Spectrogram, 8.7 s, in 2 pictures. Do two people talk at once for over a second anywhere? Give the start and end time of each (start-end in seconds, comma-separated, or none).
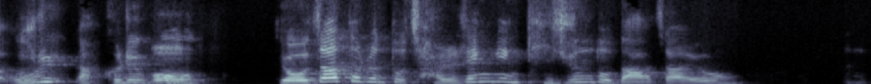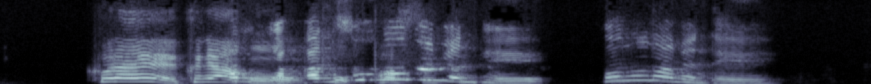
5.5-6.8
